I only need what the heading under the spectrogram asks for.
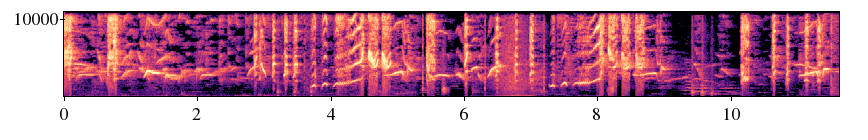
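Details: Oriental magpie-robin from Banten, captured by Android phone, a harsh fighting-style song meant to rouse quiet caged birds; dense bursts of clicks, rasps and rising whistles, with a brief low thud midway.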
